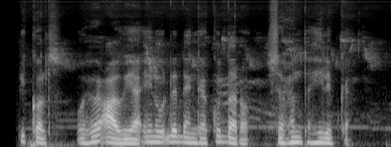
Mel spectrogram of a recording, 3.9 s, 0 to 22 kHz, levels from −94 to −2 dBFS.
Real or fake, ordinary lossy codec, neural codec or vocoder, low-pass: real; none; none; none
